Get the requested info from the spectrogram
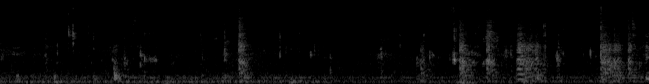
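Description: Quiet chewing and mouth sounds of people eating fries and chicken nuggets, with scattered short clicks and smacks, a few more near the end.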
